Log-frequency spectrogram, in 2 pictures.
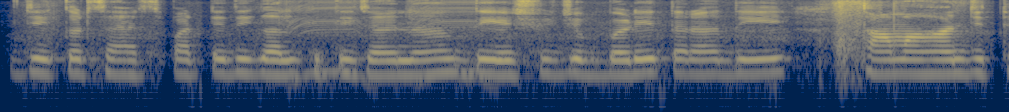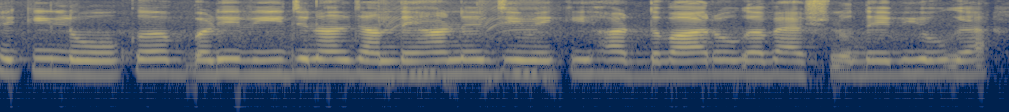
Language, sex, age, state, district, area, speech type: Punjabi, female, 18-30, Punjab, Pathankot, urban, spontaneous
